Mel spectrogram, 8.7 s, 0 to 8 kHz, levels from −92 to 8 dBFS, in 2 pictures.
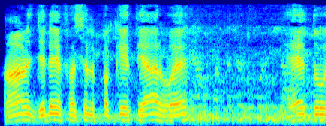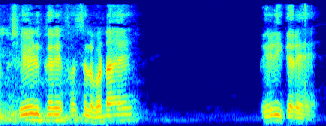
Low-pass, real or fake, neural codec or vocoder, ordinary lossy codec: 7.2 kHz; fake; vocoder, 22.05 kHz, 80 mel bands, WaveNeXt; MP3, 48 kbps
